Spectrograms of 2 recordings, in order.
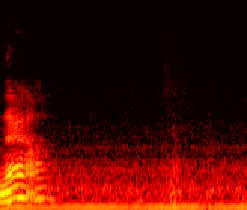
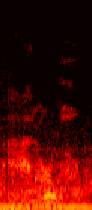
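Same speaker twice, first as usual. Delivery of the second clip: put-on much lower, much softer mumbled kid reply; sulky kid; 13 semitones lower, 17 dB quieter than usual. Child answering parent about mess, mumbled. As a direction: shrug it off like a guilty child. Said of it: "what you always ask kids".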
